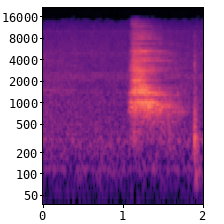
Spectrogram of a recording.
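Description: A woman's heavy audible breath, a sigh, about a second in, lasting about half a second. A short mouth click follows just before she speaks again.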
